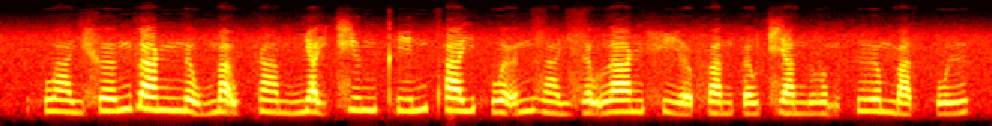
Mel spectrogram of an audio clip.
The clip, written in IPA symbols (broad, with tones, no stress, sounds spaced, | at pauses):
h w a̤˨˩ j x əː˨˦ ŋ ɗ a˧ ŋ n ə˧˩ w m a̰˧˨ w k a̤˨˩ m ɲ a̰˧˨ j t͡ɕ ɨ˧ ŋ t̪ʰ i˨˦ n t̪ʰ a˧ j h w ə̰ː˧˥ n z a̤˨˩ j z ə̰˧˨ w l a˧ ŋ x i˧˩ ə̯ f a˧ n ʔ ə˨˦ w t͡ɕ a˧ n v ə̰˧˨ m k ɨ˧ ə̯ m a˨˩ t̚ h w ɨ˨˦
